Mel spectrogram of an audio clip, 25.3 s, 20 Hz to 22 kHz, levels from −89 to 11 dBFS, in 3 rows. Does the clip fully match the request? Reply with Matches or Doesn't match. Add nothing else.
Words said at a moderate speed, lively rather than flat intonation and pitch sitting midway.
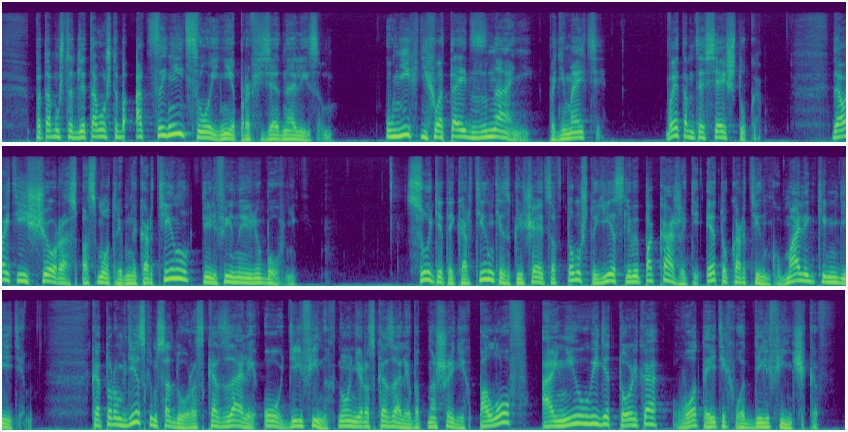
Matches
